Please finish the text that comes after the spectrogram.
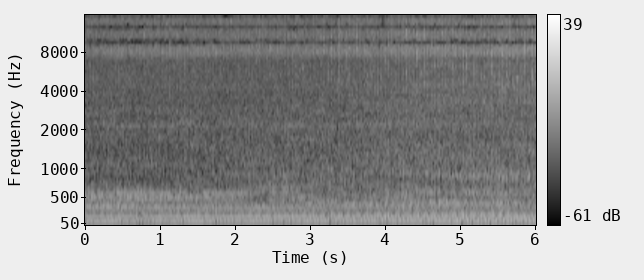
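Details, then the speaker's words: Revived nitrous Hayabusa drag bike, freshly reassembled, good oil pressure, started on a starter box: fast steady hum held at raised idle that never settles; high idle, owner suspects something assembled wrong, needs computer tuning. "So, we still got a little bit of a high idle."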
